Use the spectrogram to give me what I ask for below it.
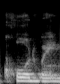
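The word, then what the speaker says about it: cordwainer: jewelers and shoemakers or cord wayne is the correct way to say a shoemaker a cobbler is a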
